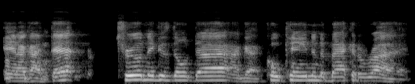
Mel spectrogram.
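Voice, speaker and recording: Higher-voiced man, casual podcast interviewer. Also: normal speed, fairly bright tone, muffled recording. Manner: informal, slangy. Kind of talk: casual enthusiastic hip-hop interview chat.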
